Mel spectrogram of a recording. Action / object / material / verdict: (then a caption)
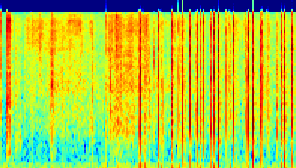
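tap / faux leather zip pouch / faux leather / none. Long nails tap and scratch a black textured faux leather zip pouch held close. Soft, crackly scratching for the first couple of seconds gives way to a quick run of sharp, dry, bright taps with almost no ring.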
